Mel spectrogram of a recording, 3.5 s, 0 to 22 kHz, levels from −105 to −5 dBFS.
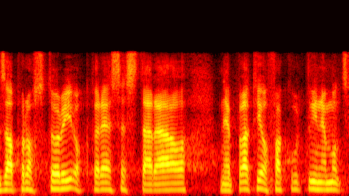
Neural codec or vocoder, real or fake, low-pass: codec, 16 kHz in and 24 kHz out, 0.9 kbps, LongCat-Audio-Codec, fine tuned four codebook decoder; fake; 7.2 kHz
